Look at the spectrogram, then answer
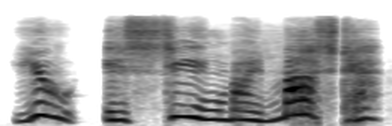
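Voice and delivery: breathless, slow, high squeak; Winky. Acted. House-elf hearing news of her master, breathless squeak. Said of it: "said Winky breathlessly".

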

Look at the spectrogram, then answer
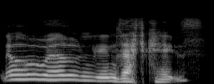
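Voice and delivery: high, pleased, drawn-out agreement; smiling. A narrator's reading. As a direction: give in sweetly, with a smile. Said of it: "with a smile".

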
